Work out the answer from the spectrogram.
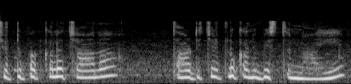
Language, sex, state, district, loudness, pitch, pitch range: Telugu, female, Telangana, Mahabubabad, -14 LUFS, 330 Hz, 315-360 Hz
